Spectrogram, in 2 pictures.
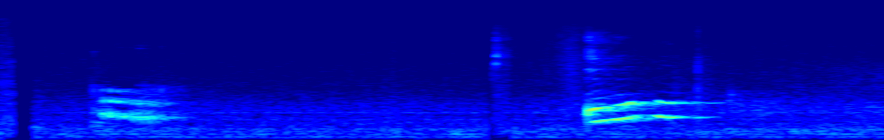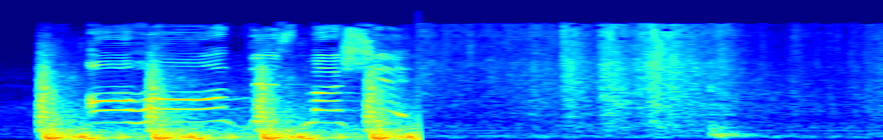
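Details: Shorthair Maine Coon cat giving two soft, faint meows early on, then a loud burst of strained, harmonic-rich yowling lasting about two seconds, followed by rustling noise.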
